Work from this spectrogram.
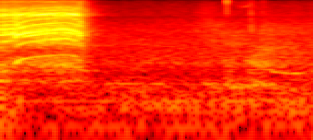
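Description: A cordless power drill with a hex shank bit whirs loudly for a brief burst then cuts off, leaving a faint fading wind-down.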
